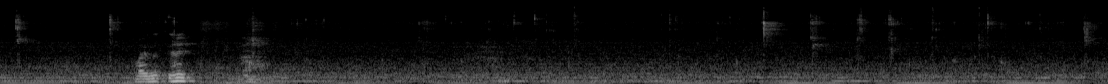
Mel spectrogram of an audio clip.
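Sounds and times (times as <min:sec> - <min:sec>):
steady low hum: 0:00.0 - 0:11.0
wet chewing sounds: 0:02.4 - 0:11.0.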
